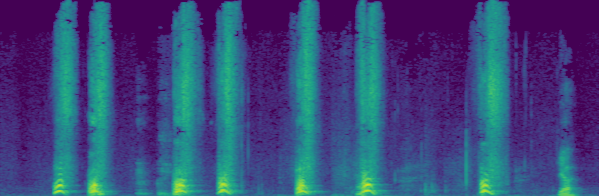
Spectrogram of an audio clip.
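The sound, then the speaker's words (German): A person imitating a dog barking with a series of short, loud, voiced barks in an uneven rhythm, heard alone with brief pauses between them. “Ich habe meine Kollegen und Kolleginnen gerade auch in der Hundesprache begrüßt.”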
